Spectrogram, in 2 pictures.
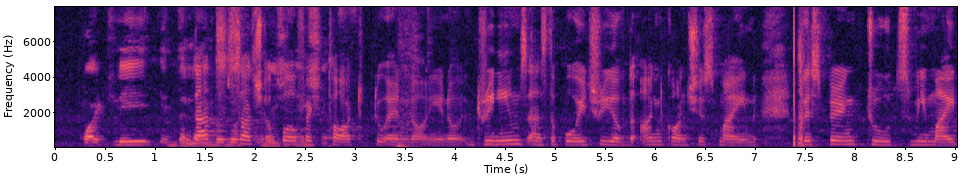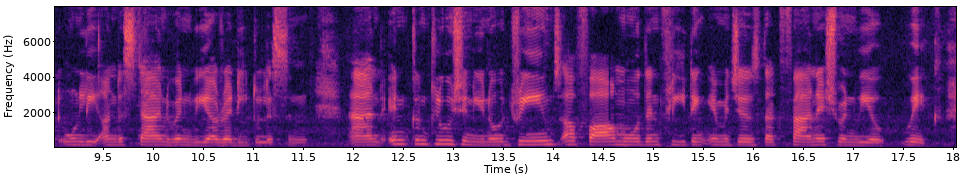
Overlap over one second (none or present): present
